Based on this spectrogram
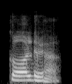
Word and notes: caldera: Indian

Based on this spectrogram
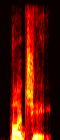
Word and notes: podgy: Indian

